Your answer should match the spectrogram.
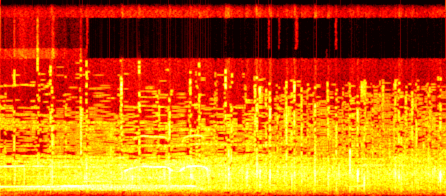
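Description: Audience applause at a Fleetwood Mac concert: dense, continuous clapping from a large crowd, loud and steady, easing slightly after about two seconds but carrying on to the end.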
